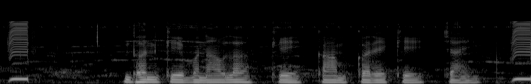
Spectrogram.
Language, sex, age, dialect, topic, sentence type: Bhojpuri, male, 18-24, Northern, banking, statement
